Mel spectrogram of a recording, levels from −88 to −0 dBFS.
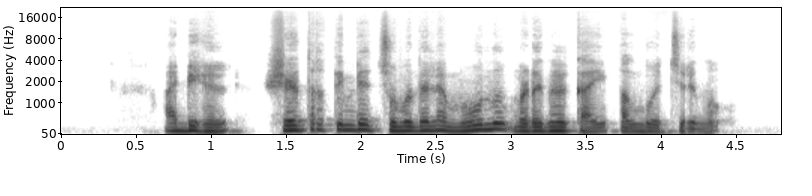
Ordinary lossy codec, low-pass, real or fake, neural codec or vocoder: none; 19.8 kHz; fake; codec, 44.1 kHz, 2.6 kbps, DAC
